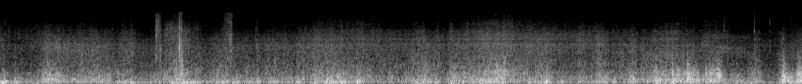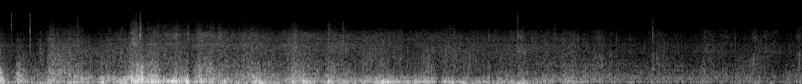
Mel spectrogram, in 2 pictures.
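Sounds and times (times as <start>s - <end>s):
gusty wind buffeting microphone: 0.0s - 16.0s.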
